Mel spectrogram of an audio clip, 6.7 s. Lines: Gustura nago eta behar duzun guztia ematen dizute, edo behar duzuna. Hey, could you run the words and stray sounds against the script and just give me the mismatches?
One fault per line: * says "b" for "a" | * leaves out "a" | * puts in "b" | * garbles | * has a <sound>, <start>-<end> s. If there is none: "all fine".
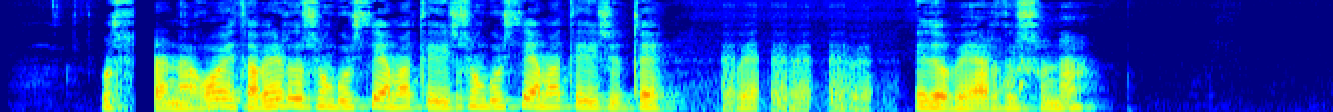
* has a dropout, 0.7-0.8 s
* puts in "duzun guztia ematen"
* has a laugh, 3.6-4.4 s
